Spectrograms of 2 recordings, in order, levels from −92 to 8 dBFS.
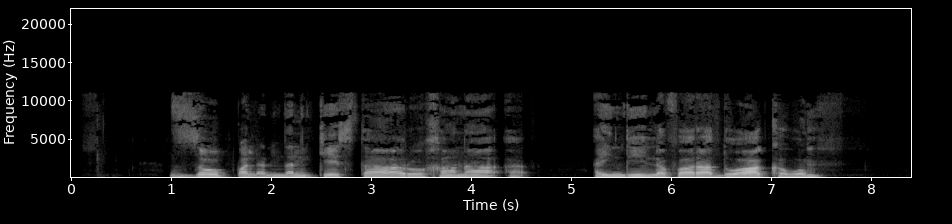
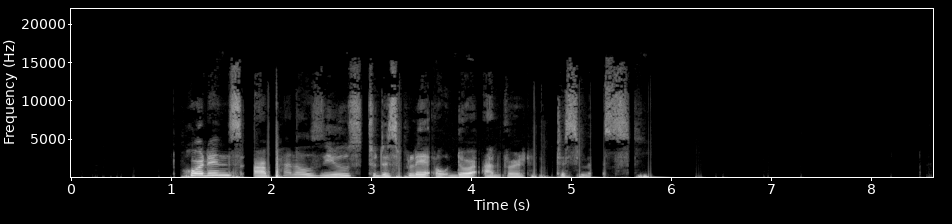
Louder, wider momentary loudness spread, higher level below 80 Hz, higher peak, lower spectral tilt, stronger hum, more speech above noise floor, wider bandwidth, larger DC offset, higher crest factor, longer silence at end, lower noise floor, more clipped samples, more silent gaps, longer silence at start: second, -28 LUFS vs -19 LUFS; about the same, 14 LU vs 16 LU; second, -78 dBFS vs -36 dBFS; second, -8 dBFS vs -2 dBFS; about the same, -6.5 dB/octave vs -5.5 dB/octave; neither; second, 55 dB vs over 71 dB; second, 11.5 kHz vs 15.5 kHz; neither; about the same, 22 dB vs 20 dB; second, 0.9 s vs 2.85 s; second, -83 dBFS vs under -90 dBFS; neither; second, none vs 2.91-2.97 s; about the same, 1 s vs 1.1 s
